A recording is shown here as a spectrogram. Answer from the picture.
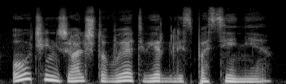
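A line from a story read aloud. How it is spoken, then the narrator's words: Plain. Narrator (Russian): сказал я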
